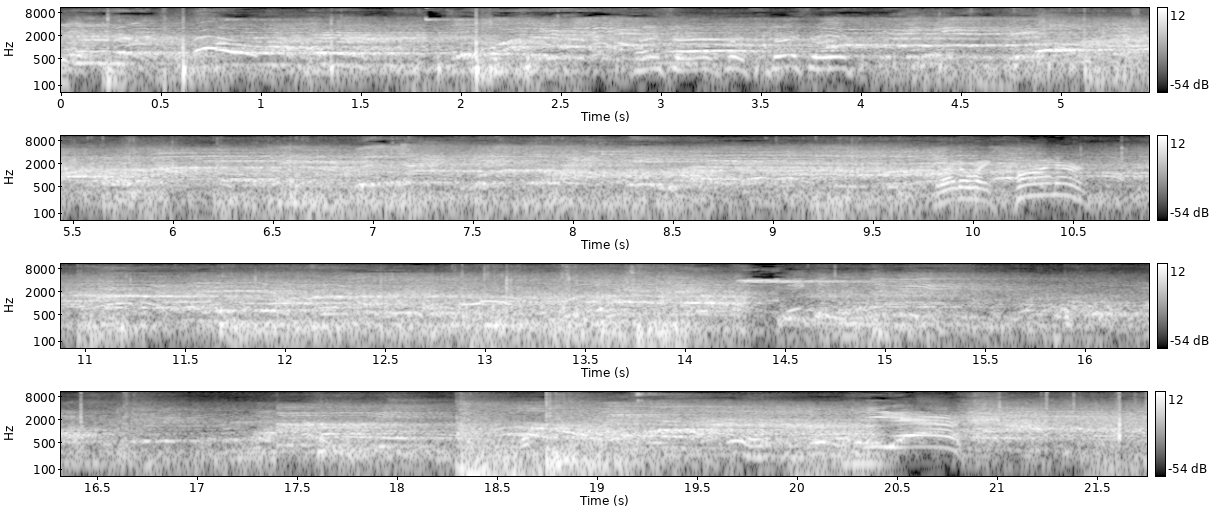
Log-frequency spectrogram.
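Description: A crowd of children and adults shouts and cheers in a large echoing gym.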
